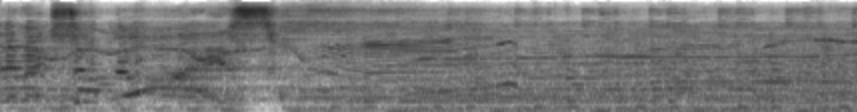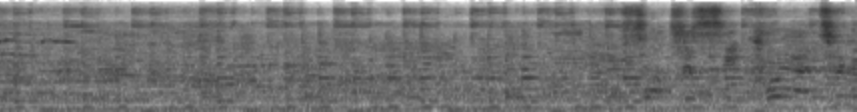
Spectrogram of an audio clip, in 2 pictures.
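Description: A nightclub crowd at a set at Shape Nightclub fills the room with loud, sustained cheering and yelling over a thumping low music bed, with scattered whoops rising throughout.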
